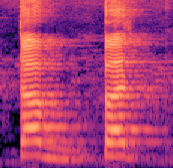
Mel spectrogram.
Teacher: با پر جماؤ کریں گے، تشدید آ رہی ہے تو جماؤ کریں گے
